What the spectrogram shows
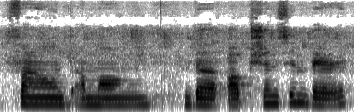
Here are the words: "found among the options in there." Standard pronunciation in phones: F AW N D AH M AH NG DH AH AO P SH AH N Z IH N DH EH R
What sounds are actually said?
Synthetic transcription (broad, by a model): F AW N D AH M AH NG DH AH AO P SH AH N S IH N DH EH R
